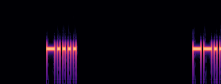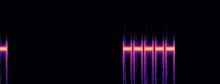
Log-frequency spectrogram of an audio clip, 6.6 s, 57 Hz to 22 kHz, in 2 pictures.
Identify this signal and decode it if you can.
Morse code, heard as a keyed tone, about 30 wpm, spaced as for 5 wpm, 700 Hz. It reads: 6Q0
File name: Lesson 38e - Letter q - Three Characters 30wpm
